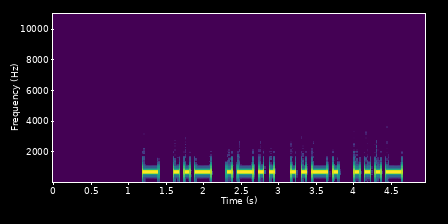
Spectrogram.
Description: Morse code, heard as a keyed tone, about 17 wpm, 700 Hz. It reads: TULFV
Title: Code Groups - 5 Letters - 17wpm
